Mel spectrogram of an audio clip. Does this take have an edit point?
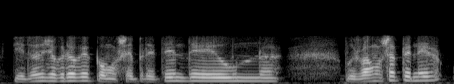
yes; 1 cut; at 3.4 s

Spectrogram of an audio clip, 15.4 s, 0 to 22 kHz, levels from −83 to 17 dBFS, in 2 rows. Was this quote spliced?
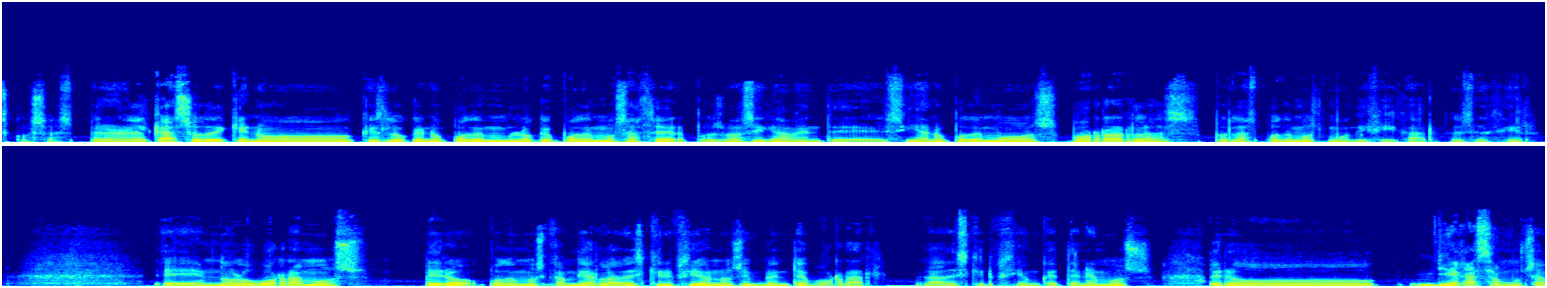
yes; 3 cuts; at 8.7 s, 12.3 s, 13.7 s

